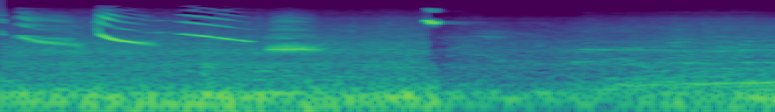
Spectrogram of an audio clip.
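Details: Green-winged saltator warm-up song: a few strong falling whistles in quick succession, then a short high click and near silence with a faint low hum.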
